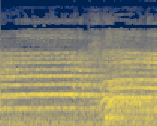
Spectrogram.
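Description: A woman singing a national anthem solo into a microphone, amplified in an arena. She holds one long note, then slides into the next phrase about one and a half seconds in.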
